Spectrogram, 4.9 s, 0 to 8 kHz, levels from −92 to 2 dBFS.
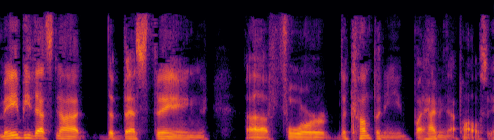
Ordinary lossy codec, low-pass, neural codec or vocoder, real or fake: MP3, 48 kbps; 7.2 kHz; codec, 24 kHz, 3 kbps, HILCodec; fake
